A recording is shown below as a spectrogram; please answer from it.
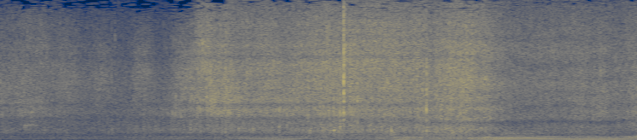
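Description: A van's engine revving and getting louder as it drives in, its pitch rising and falling with the throttle, over a steady rushing hiss.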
